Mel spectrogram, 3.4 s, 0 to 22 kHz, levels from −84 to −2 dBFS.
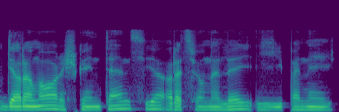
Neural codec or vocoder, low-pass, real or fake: codec, 16 kHz, 2 kbps, X-Codec, HuBERT features, trained on balanced general audio; 7.2 kHz; fake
